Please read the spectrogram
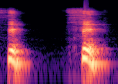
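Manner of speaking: isolated "f" sound for German V. Shown as a demonstration. Teacher isolating the V sound, a bare "f". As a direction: blow a lone "f", no vowel. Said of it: "o V a gente fala com som de F".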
